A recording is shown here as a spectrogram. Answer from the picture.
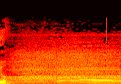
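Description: Soft sustained keyboard chords, held notes coming in and changing about every half second, over a steady rushing hiss.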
